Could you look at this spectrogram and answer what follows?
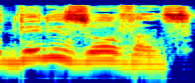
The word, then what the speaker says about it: Denisovans: Em inglês, na verdade, é Denisovans. Se escreve D-E-N-I-S-O V-A-N-S, sabe?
